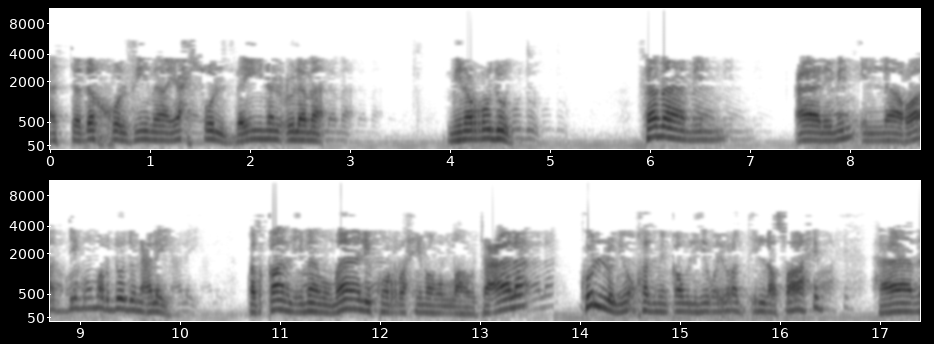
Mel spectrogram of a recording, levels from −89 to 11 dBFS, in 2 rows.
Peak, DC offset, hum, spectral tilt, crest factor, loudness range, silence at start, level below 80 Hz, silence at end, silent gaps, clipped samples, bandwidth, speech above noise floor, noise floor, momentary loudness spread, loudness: 0 dBFS; under 0.1%; none; -9.5 dB/octave; 16 dB; 3 LU; 0 s; -50 dBFS; 0 s; none; under 0.1%; 5.8 kHz; 38 dB; -53 dBFS; 10 LU; -16 LUFS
